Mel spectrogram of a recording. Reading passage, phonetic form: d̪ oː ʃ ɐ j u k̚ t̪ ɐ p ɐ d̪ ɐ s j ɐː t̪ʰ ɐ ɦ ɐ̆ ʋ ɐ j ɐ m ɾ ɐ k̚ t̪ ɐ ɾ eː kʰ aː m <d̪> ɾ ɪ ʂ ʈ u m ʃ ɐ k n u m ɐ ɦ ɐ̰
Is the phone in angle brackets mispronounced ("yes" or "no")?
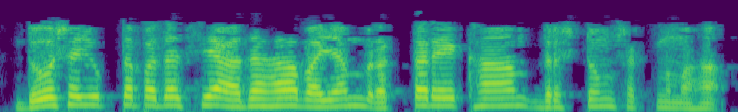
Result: no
